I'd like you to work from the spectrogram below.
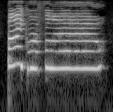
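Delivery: loud, high singsong call; called farewell. Acted. Children leaving the Gruffalo behind, high drawn-out call. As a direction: call goodbye slowly across the forest.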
